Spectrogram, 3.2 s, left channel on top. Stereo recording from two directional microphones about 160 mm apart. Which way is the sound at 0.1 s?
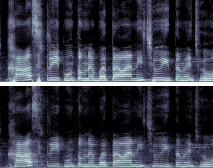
35° left (ahead or behind).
